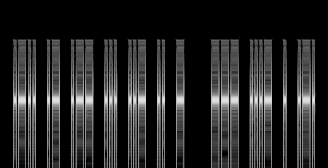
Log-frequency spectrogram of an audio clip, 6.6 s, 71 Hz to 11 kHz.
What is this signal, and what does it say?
Morse code, heard as a keyed tone, about 25 wpm, spaced as for 20 wpm, 550 Hz. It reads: LAWSUIT OVER
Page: news-headlines-in-morse-code-at-20-wpm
